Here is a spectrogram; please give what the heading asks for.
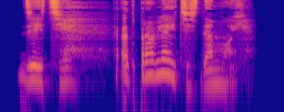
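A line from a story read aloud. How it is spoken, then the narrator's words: Tired voice. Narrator (Russian): устало сказала она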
